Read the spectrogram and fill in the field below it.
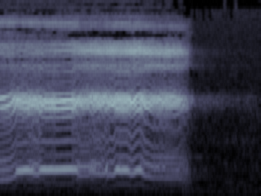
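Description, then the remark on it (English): A voice mimics a creaking, rusty door hinge: one strained, nasal squeal lasting over a second, its pitch wavering up and down before cutting off abruptly into near silence. “Imagine the sound of a rusty hinge, right?”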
